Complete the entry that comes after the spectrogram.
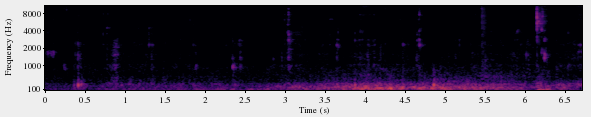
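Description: Faint chewing of a jelly bean: soft wet mouth clicks and a low mushing sound that swells in the middle and fades near the end.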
